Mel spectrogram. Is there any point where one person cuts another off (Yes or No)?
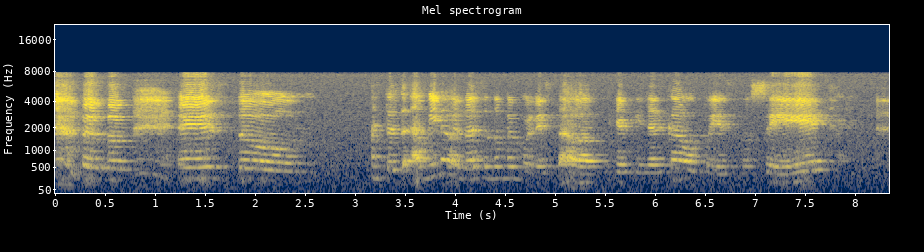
No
